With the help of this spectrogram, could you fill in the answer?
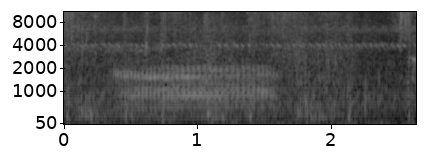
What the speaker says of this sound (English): this cow walks in front of me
